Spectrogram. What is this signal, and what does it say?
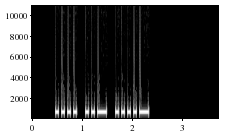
Morse code, heard as a keyed tone, about 20 wpm, 700 Hz. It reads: HU4
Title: Three Letter-Number Combinations - 20wpm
